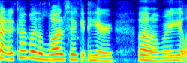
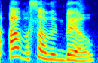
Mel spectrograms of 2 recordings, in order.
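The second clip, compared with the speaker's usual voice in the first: put-on Southern Belle accent; 6 dB louder than usual. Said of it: "do the accent correctly".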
